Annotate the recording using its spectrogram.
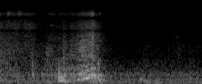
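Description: Handling noise of a cardboard shipping box and packing paper, rustling and scraping as a hand rummages inside and pulls out a small metal concho cutter. The loudest scrape comes about half a second to a second in.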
